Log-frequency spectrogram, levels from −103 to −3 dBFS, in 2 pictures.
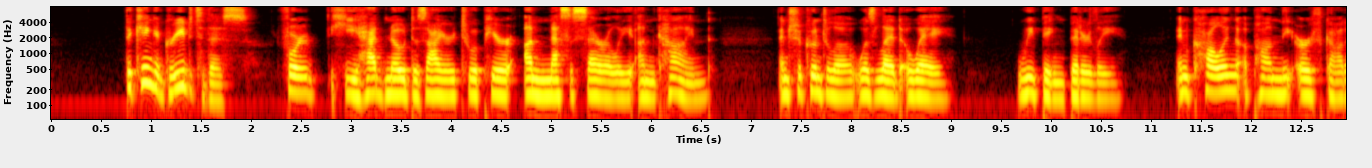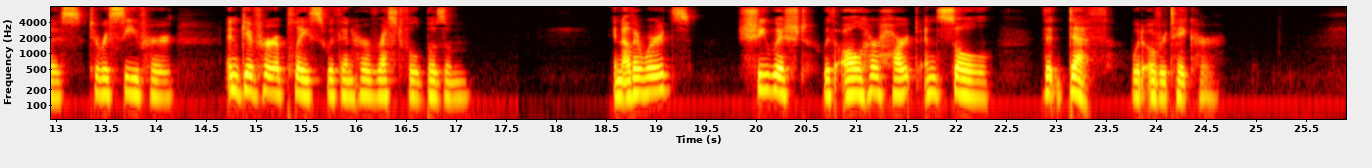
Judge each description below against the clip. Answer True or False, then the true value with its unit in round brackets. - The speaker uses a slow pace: True (125 wpm)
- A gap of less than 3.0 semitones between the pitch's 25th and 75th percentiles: True (2.5 semitones)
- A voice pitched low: False (155 Hz)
